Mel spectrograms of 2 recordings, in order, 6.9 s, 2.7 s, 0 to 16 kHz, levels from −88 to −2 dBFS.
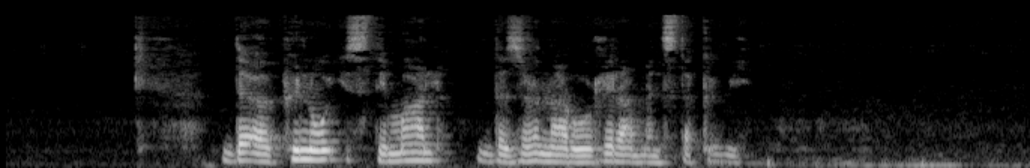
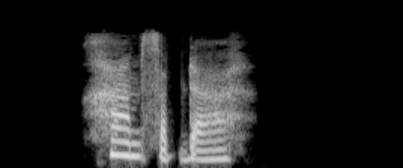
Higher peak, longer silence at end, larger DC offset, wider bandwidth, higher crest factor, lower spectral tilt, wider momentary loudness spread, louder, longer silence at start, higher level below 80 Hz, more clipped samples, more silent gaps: second, -8 dBFS vs -2 dBFS; second, 0.5 s vs 1.05 s; neither; first, 11.5 kHz vs 8.2 kHz; about the same, 20 dB vs 22 dB; first, -6 dB/octave vs -4 dB/octave; first, 19 LU vs 10 LU; second, -25 LUFS vs -20 LUFS; first, 0.9 s vs 0.55 s; first, -56 dBFS vs -64 dBFS; neither; neither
